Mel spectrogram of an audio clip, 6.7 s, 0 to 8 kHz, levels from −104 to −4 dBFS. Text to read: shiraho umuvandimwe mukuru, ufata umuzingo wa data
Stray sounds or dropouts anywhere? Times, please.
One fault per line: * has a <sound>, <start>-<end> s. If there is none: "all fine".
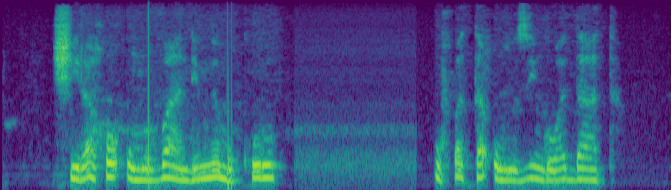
all fine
